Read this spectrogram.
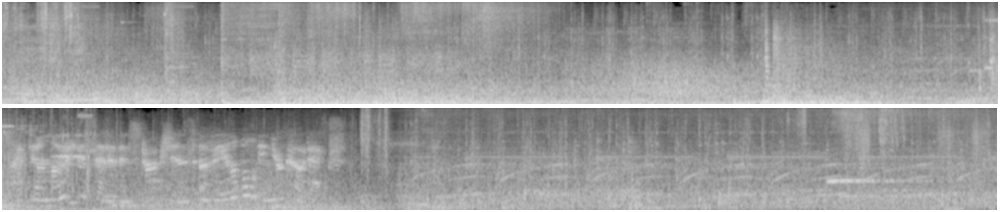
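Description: Footsteps tap steadily on a metal floor.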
